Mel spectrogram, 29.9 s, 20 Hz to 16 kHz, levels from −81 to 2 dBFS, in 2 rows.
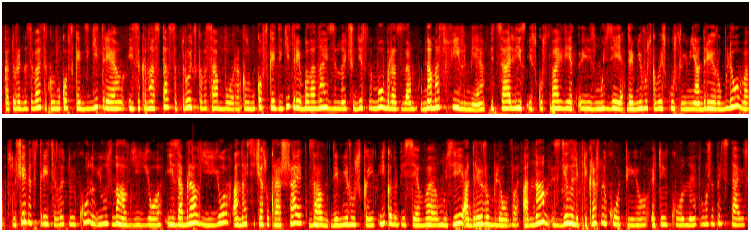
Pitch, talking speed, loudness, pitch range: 215 Hz, 110 wpm, -15 LUFS, 205-235 Hz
